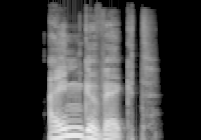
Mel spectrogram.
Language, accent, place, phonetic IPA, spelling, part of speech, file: German, Germany, Berlin, [ˈaɪ̯nɡəˌvɛkt], eingeweckt, verb, De-eingeweckt.ogg
- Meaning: past participle of einwecken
